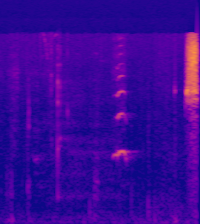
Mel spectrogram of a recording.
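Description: Marker pen writing on a glass board: faint taps and scratches of the tip, with one short high squeak about a second in.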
